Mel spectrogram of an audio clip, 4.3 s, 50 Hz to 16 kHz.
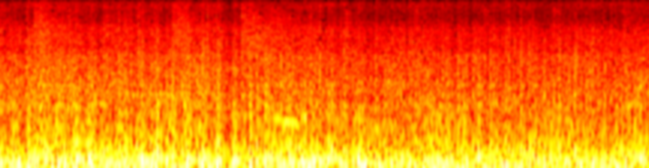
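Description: Dense, continuous barrage of game weapon fire and explosions from artillery in a Red Alert 2 multiplayer match, loud and sustained with no pauses.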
